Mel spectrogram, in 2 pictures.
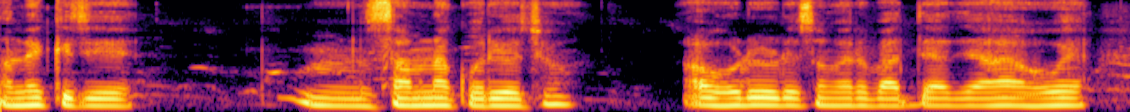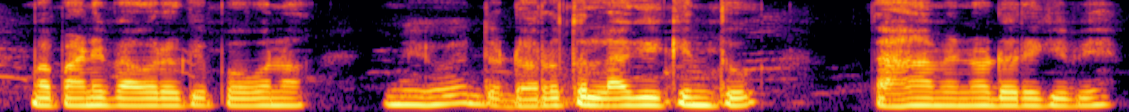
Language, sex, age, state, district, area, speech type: Odia, male, 45-60, Odisha, Koraput, urban, spontaneous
